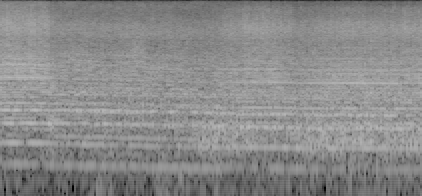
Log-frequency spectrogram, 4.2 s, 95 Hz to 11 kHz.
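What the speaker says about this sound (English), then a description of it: "You can hear me on the throttle really lifting, getting in the corners." A race car engine drones in NASCAR Racing 2003 as the driver lifts off the throttle into the corners at Chicagoland, a steady, fairly quiet mechanical hum running without a break.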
